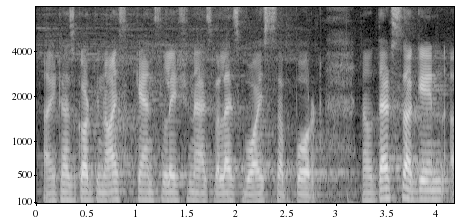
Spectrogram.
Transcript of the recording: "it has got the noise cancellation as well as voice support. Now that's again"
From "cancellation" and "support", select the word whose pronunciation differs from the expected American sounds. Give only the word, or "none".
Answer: none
